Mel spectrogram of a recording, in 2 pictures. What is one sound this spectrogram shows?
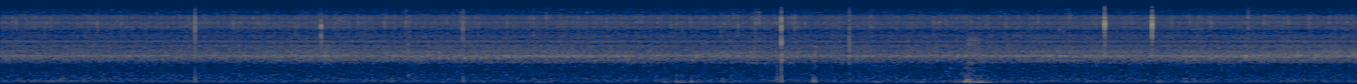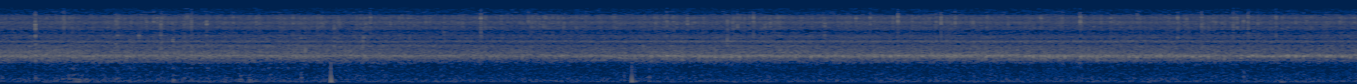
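Water hisses and murmurs steadily, muffled as if heard underwater.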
